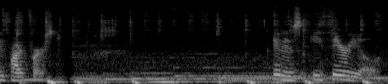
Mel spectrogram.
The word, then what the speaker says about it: Ethereal: It is Ethereal. It's got the 8, but it's pronounced Ethereal.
